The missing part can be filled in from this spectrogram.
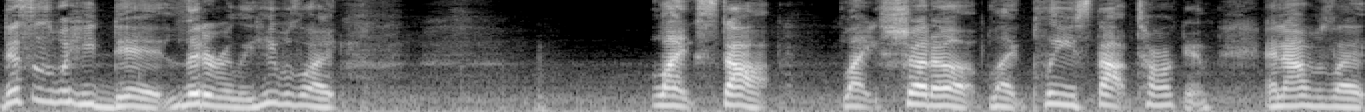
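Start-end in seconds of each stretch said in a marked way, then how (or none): none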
